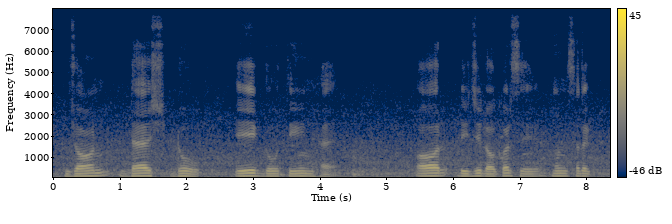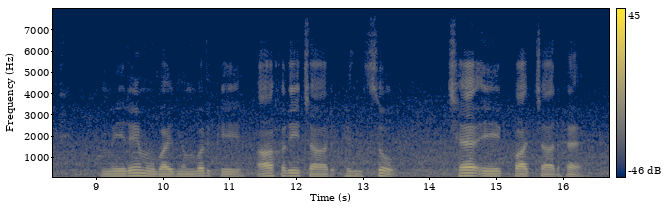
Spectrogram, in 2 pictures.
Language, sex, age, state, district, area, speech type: Urdu, male, 30-45, Delhi, East Delhi, urban, read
